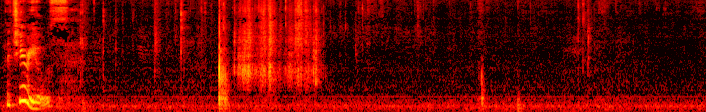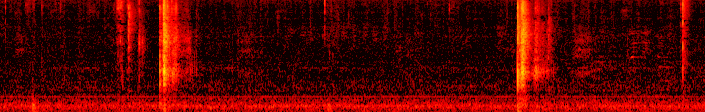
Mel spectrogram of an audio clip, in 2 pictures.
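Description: Paper rustles and crinkles close by as strips are handled.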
